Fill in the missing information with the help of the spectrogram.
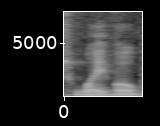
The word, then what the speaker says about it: huevo: I sort of knew 21 across, eggs, Spanish, huevo.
